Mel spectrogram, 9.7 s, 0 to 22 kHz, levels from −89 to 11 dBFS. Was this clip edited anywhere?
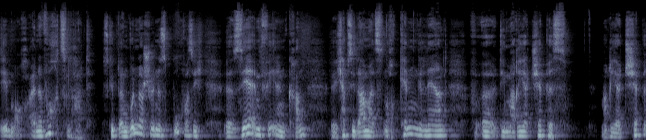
no; 0 cuts

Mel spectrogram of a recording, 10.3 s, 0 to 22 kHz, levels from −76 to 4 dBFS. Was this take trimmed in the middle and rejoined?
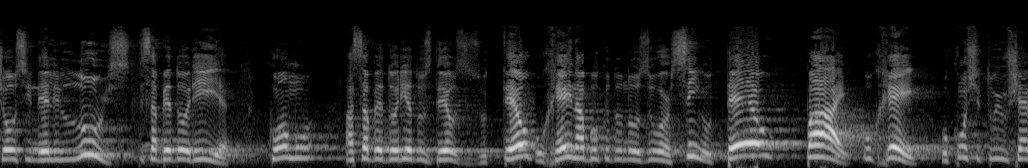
yes; 2 cuts; at 1.4 s, 5.3 s

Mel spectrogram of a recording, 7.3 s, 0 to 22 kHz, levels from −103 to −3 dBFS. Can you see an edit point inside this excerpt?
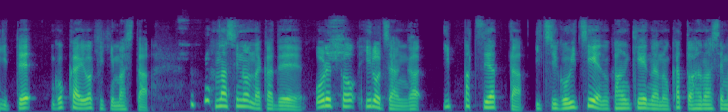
yes; 1 cut; at 5.3 s

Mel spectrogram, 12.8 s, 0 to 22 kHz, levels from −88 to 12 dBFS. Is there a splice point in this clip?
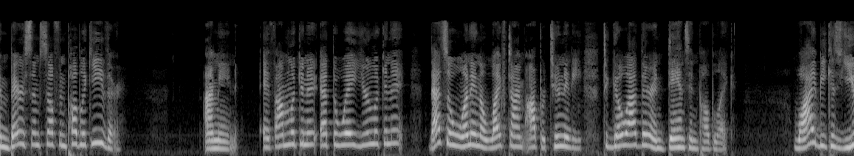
no; 0 cuts

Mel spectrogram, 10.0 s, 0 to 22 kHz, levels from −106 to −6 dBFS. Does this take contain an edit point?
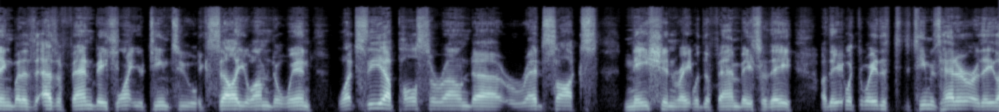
yes; 4 cuts; at 1.2 s, 1.9 s, 6.9 s, 8.4 s

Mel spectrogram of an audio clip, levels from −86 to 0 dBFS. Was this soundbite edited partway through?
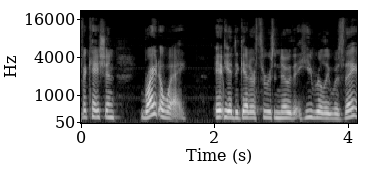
yes; 2 cuts; at 2.1 s, 2.9 s

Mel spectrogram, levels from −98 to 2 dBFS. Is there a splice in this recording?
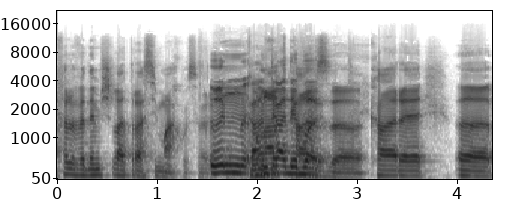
yes; 2 cuts; at 1.9 s, 3.1 s

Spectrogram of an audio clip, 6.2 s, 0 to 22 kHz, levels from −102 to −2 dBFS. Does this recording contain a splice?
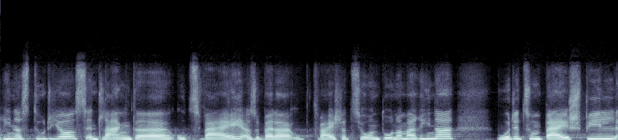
no; 0 cuts

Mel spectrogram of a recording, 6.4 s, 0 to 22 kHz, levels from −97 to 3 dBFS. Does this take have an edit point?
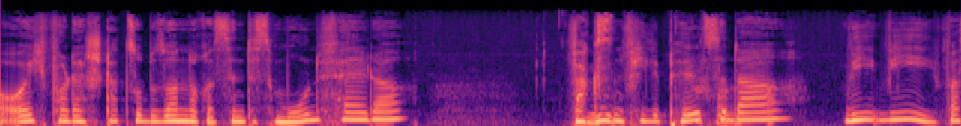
no; 0 cuts

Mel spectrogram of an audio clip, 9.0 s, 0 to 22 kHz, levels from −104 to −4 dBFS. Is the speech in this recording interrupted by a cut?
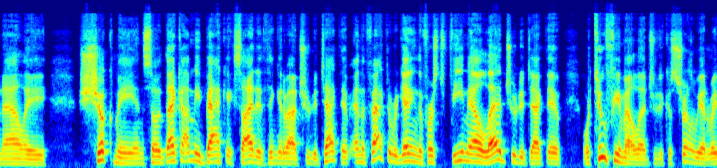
no; 0 cuts

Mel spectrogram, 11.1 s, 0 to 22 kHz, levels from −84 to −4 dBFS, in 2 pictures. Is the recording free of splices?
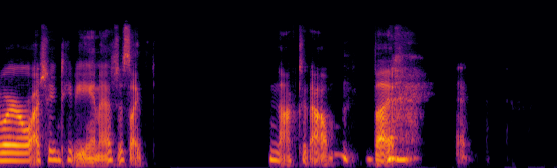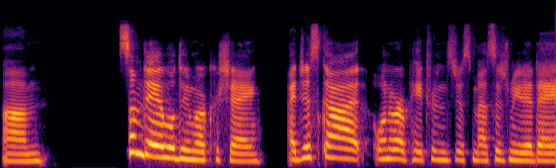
yes; 0 cuts

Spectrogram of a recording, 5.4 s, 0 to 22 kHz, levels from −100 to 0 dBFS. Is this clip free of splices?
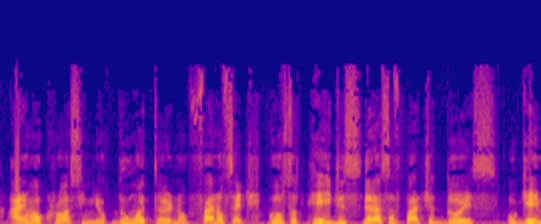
no; 6 cuts; at 1.0 s, 2.3 s, 2.6 s, 3.0 s, 3.6 s, 4.0 s

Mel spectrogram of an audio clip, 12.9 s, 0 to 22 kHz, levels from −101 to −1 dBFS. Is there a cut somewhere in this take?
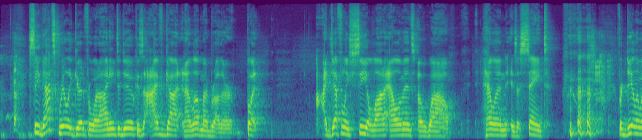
no; 0 cuts

